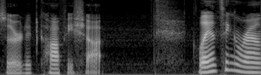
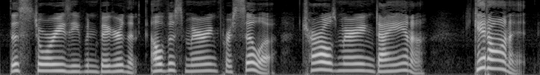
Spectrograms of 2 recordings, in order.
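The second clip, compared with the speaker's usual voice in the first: louder, higher, building to a punched command; excited order; 7 semitones higher, 7 dB louder than usual. A narrator's reading. Editor ordering reporters onto the big story, loud and urgent. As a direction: push the order harder until it peaks.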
